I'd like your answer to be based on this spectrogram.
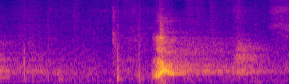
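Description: Puppies yip and bark in short bursts, one louder bark standing out among softer, scattered yelps.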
